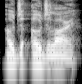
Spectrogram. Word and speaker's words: Ojulari: Ooh, Azeez that is Ojulari. true. That is Brian true. Burns, Dexter Lawrence. I've never said Z's last name out loud. Throw that out there again. Ojulari. Okay. Yeah, Ojulari.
